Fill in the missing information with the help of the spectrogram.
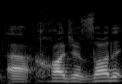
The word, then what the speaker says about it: Khajazadeh: Last name, Khajazadeh. It's very hard for American to pronounce it, but I'm sure for Jewish people it's not that hard because you guys have a lot of che, a lot of she.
